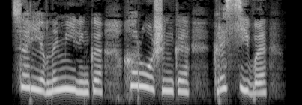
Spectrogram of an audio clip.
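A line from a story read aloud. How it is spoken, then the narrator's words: Pleading. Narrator (Russian): взмолилась Алиса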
